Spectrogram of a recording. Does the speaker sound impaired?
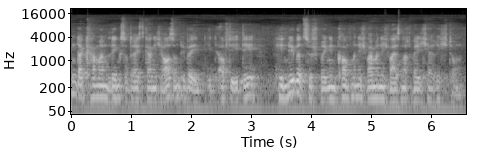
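No.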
